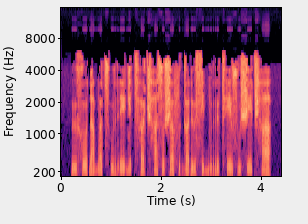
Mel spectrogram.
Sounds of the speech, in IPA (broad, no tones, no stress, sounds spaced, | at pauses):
ɯ x o ɗ a b ʌ t͡sʰ u r e ɡ e t͡sʰ ʌ t͡ʃʰ a s o ʃ ʌ f ɯ ɡ ʌ ɗ ɯ s i b u r ɯ tʰ e sʷ ɯ ʃ e t͡ʃʰ a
